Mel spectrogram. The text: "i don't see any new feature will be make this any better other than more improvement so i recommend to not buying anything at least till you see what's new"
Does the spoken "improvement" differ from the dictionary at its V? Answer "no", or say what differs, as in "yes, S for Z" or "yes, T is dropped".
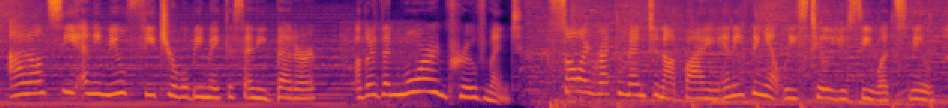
no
